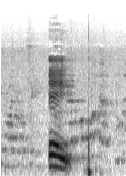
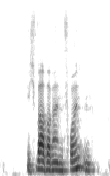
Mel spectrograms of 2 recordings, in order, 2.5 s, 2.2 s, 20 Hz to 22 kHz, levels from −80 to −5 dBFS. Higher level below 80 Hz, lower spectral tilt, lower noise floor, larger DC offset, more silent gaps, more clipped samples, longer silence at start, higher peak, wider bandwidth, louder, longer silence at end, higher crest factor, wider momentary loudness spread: first, -44 dBFS vs -64 dBFS; second, -4 dB/octave vs -8.5 dB/octave; second, -41 dBFS vs -69 dBFS; neither; neither; neither; second, 0.15 s vs 0.55 s; first, 0 dBFS vs -10 dBFS; second, 14 kHz vs 16 kHz; first, -15 LUFS vs -26 LUFS; about the same, 0.4 s vs 0.3 s; about the same, 18 dB vs 18 dB; first, 24 LU vs 16 LU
